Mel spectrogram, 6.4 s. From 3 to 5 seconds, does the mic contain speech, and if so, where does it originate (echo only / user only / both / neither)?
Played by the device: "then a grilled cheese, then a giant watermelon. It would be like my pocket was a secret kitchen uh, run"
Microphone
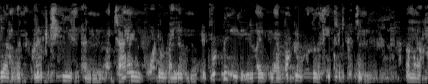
echo only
